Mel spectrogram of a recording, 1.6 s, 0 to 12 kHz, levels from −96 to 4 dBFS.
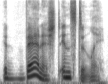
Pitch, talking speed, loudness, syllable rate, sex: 165 Hz, 110 wpm, -18 LUFS, 4.6 syllables/s, female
